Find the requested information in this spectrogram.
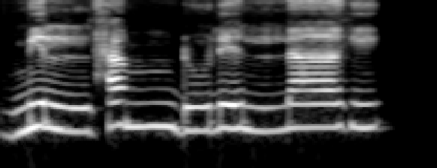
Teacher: kalau pada alif lam seperti ini di pertengahan, maka hamzah wasalnya tidak dibaca. Kita langsung masuk ke huruf lam.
